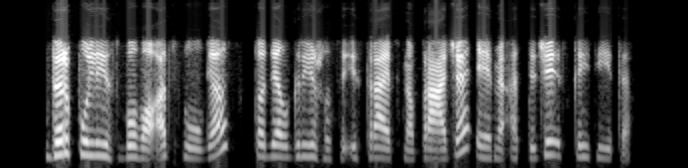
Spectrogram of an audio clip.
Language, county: Lithuanian, Kaunas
